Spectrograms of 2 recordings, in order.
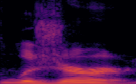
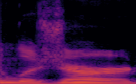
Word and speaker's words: Lejeune: a change, or like, it's actually pronounced Lejeune. It's John A. Lejeune.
